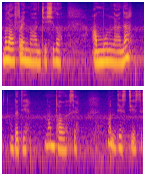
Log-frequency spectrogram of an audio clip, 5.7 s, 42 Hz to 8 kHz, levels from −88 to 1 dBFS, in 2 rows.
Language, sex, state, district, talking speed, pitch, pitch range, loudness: Nagamese, female, Nagaland, Dimapur, 170 wpm, 200 Hz, 195-225 Hz, -18 LUFS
